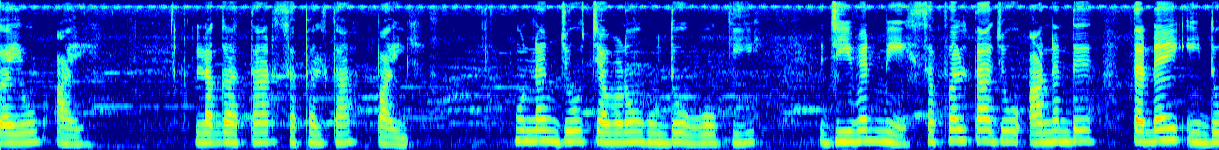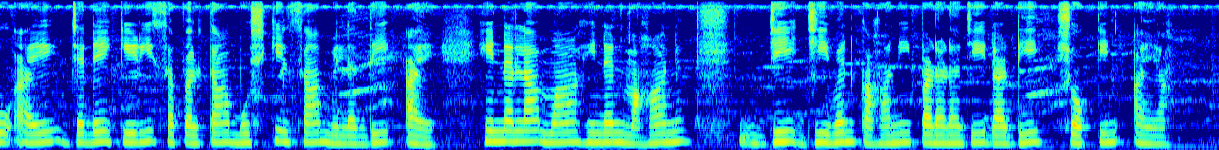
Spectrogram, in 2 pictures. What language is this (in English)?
Sindhi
